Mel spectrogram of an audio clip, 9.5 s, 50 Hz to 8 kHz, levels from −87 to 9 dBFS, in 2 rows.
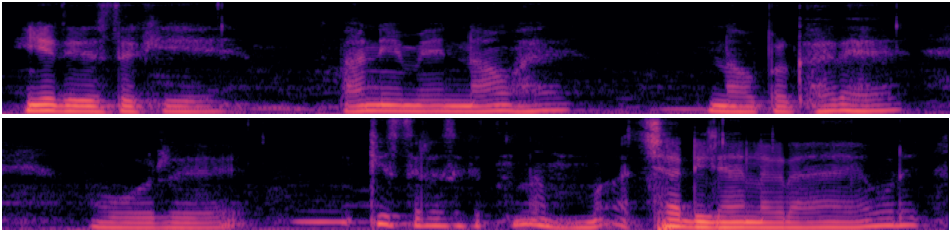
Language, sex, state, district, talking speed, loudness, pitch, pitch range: Maithili, male, Bihar, Supaul, 145 wpm, -28 LUFS, 140 Hz, 135-170 Hz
